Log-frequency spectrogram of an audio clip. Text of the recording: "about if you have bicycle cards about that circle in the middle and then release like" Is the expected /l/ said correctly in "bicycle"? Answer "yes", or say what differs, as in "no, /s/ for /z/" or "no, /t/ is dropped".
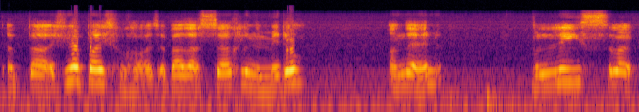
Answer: yes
